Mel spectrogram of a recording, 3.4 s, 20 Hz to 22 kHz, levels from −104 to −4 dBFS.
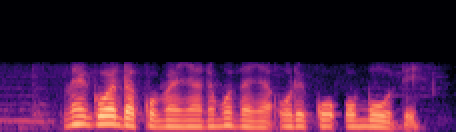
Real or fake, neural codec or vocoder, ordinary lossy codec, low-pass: real; none; none; 3.6 kHz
